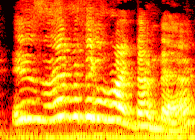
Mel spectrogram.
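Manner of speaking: high, loud call from upstairs. Acted. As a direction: call down the stairwell. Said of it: "called Madame Lavinia".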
